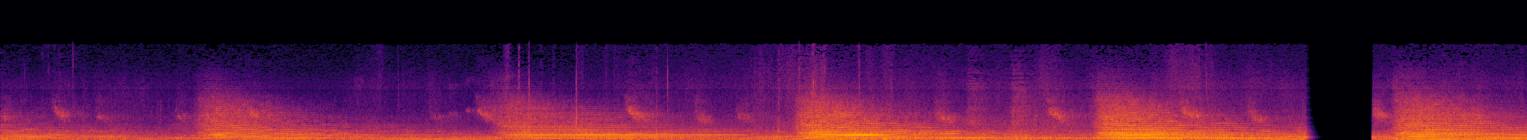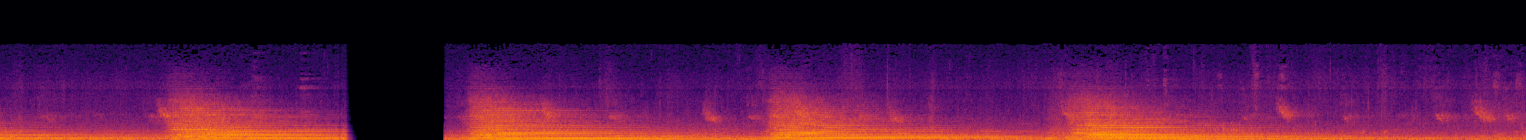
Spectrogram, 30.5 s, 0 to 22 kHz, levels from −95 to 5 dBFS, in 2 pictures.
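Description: At 13.05 s the sound breaks off, its last moment drawn out into a short fading buzz before roughly half a second of silence; normal audio resumes at 13.73 s with about 0.66 s gone. This is a long network dropout, likely a stall in packet delivery long enough that the receiver's concealment ran out and fell to silence rather than bridging the gap.

From 18.65 to 18.68 s a short concealed packet loss appears as a brief smear. About 20 ms of audio failed to arrive in time, and the decoder patched the hole by extending the preceding sound, then blended back into the real signal. The patch is short and the result is a momentary blur rather than a clean break.

Straight after, at 18.72 s, a second long network dropout begins. The sound again trails off into a fading buzz, then silence for nearly 0.9 s, and returns at 19.72 s missing about a second of material.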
